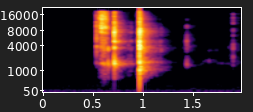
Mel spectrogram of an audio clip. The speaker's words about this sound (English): Oh man, it's got some fizz to it. You hear that sound? It's got some very audible bubbles coming out of this can.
